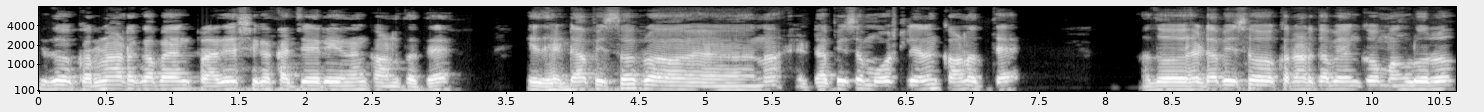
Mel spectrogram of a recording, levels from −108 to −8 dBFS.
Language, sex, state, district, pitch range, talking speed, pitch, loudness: Kannada, male, Karnataka, Shimoga, 125-140 Hz, 125 wpm, 135 Hz, -14 LUFS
